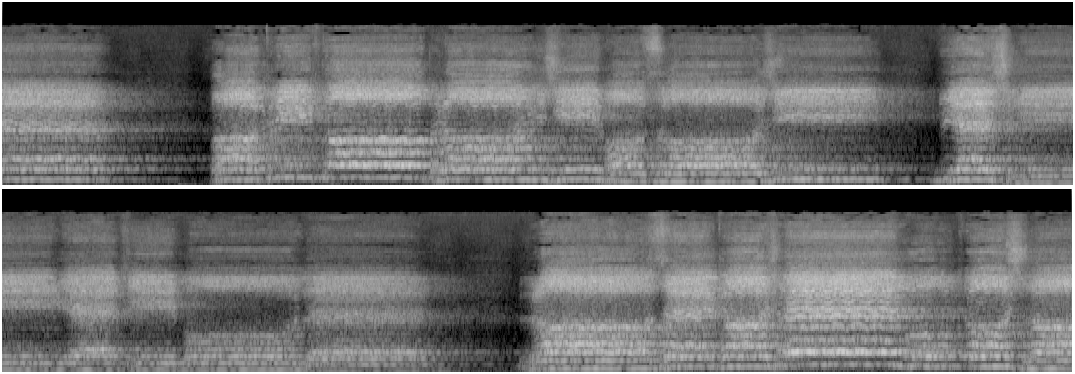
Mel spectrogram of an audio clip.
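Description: Background music of chanted singing: voices hold long, wavering notes in phrases, with short pauses between them about two, nine and fifteen seconds in.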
